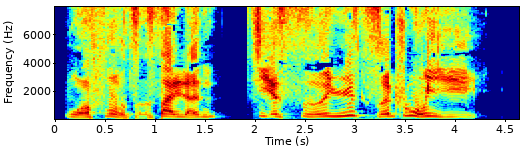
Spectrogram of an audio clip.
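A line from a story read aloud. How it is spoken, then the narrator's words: Wailing in shock. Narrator (Chinese): 司马懿惊得手足无措，大哭曰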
